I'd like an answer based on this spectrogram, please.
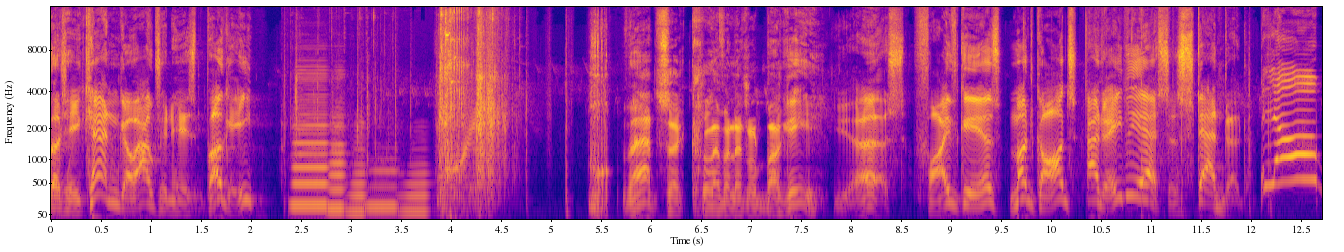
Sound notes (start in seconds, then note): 5.7 snorts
